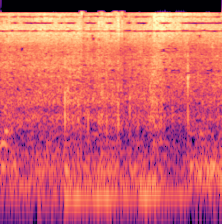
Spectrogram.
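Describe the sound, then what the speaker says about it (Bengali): Bele fish fry in mustard oil in a karai, giving a steady, close hiss and sizzle throughout, with faint crackles and no talking. "বাকি মাছ দুটো একইভাবে ভেজে নেব।"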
